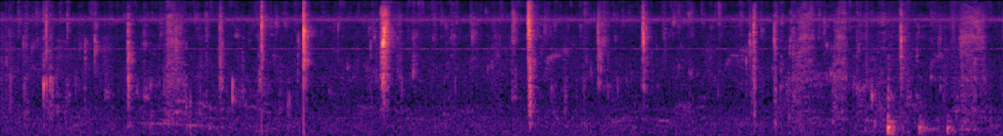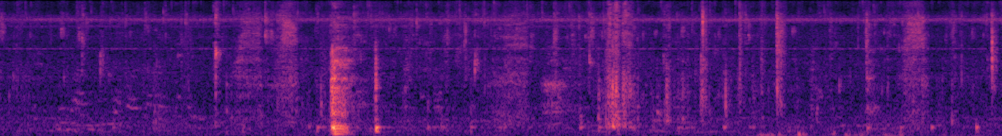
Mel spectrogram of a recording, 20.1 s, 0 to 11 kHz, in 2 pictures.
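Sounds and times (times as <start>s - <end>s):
person chewing with wet mouth clicks: 0.0s - 6.6s, 7.2s - 9.8s, 12.1s - 14.9s, 15.6s - 18.0s, 18.6s - 20.0s.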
